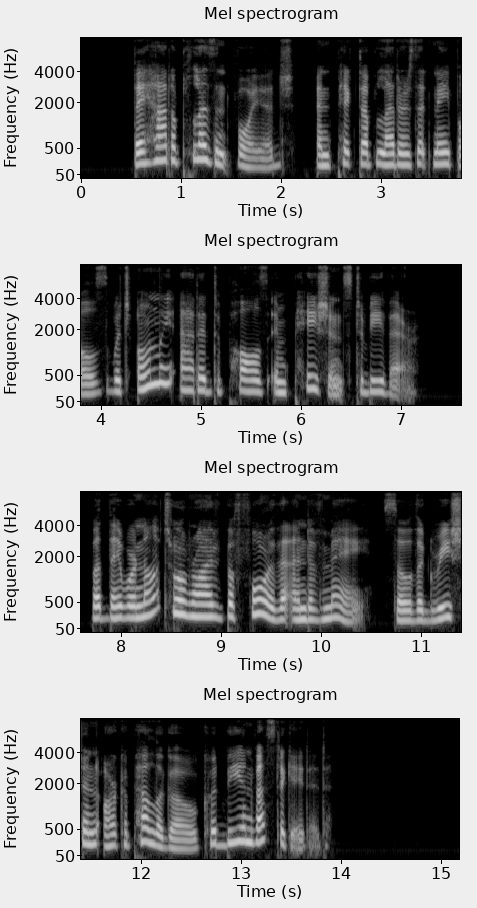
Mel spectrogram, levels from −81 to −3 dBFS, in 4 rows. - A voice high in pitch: Yes, high, 205 Hz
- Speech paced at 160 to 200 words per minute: No, average, 150 wpm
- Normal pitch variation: Yes, average, 3.7 semitones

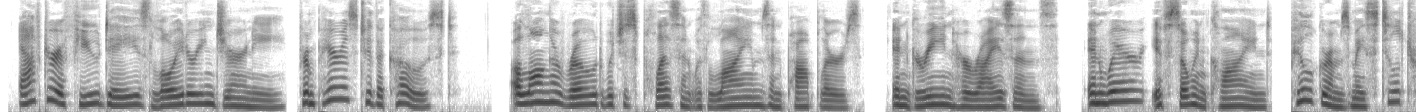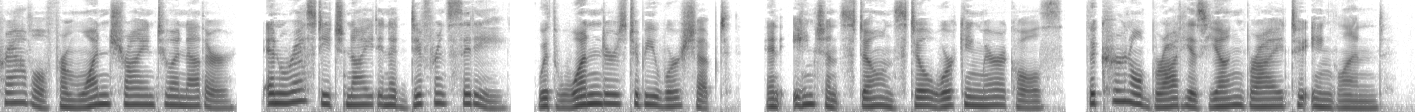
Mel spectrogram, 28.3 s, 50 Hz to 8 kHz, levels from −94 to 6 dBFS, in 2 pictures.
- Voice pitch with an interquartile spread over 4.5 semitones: Yes, average, 5.1 semitones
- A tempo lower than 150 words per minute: Yes, average, 140 wpm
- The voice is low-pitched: No, medium, 170 Hz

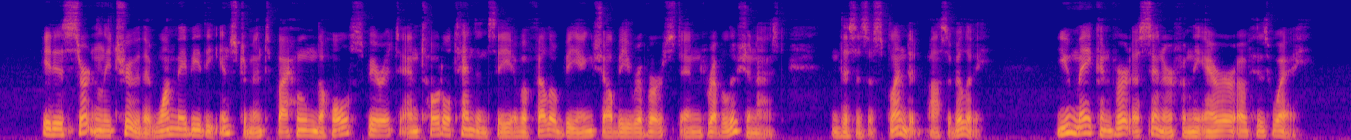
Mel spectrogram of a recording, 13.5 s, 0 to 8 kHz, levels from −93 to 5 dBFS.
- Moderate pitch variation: Yes, average, 4.4 semitones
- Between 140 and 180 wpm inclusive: No, average, 190 wpm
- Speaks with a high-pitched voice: No, low, 105 Hz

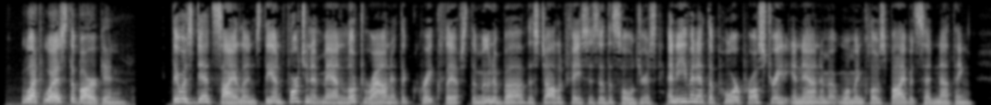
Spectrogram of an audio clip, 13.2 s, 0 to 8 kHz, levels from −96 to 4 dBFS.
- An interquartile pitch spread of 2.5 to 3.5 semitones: No, average, 4.2 semitones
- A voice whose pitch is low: No, medium, 180 Hz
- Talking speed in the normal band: Yes, average, 175 wpm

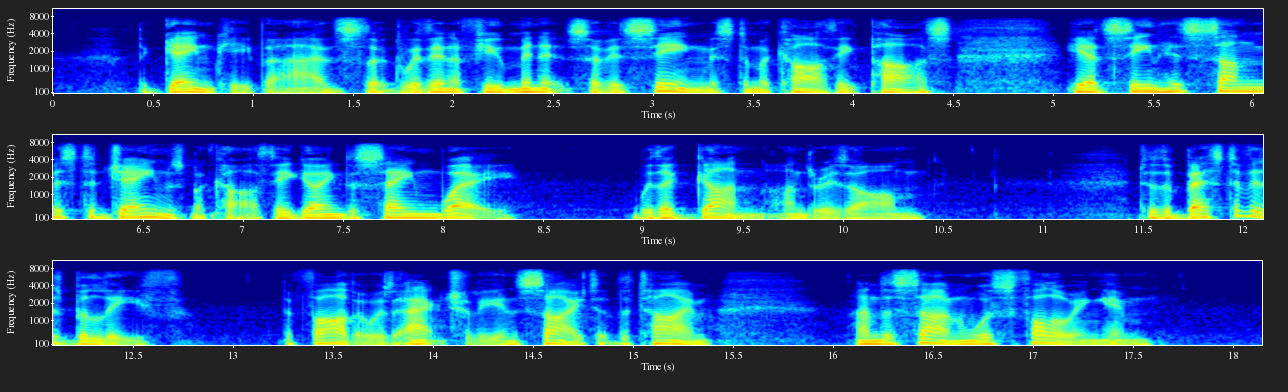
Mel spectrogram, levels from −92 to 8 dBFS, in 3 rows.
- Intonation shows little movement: No, average, 4.4 semitones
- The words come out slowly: No, average, 180 wpm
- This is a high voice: No, low, 110 Hz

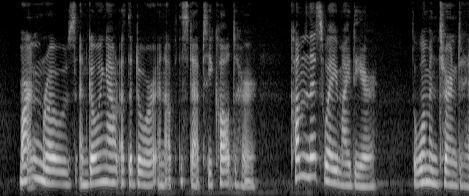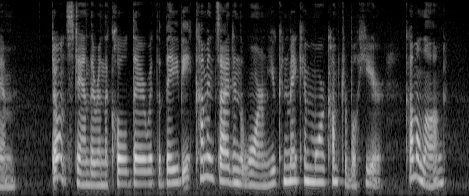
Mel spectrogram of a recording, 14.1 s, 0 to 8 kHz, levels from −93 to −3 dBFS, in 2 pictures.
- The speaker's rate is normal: No, fast, 210 wpm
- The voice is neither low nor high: No, high, 195 Hz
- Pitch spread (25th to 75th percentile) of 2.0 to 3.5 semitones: No, average, 3.9 semitones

